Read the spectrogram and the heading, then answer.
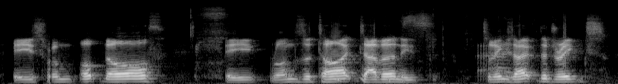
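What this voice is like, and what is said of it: Put-on Northern English tavern-keeper accent. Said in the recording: “I do the Northern England tavern keeper a lot ... Sounds like one of the guys from Monty Python ... there's one of them from Yorkshire”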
